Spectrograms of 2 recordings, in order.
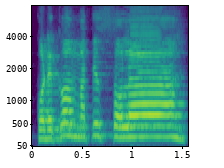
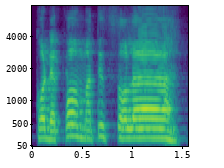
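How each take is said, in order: Both takes have the same delivery.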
